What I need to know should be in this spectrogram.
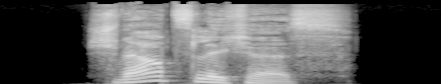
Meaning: strong/mixed nominative/accusative neuter singular of schwärzlich
- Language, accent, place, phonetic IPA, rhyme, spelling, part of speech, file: German, Germany, Berlin, [ˈʃvɛʁt͡slɪçəs], -ɛʁt͡slɪçəs, schwärzliches, adjective, De-schwärzliches.ogg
